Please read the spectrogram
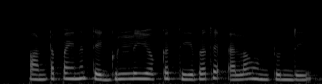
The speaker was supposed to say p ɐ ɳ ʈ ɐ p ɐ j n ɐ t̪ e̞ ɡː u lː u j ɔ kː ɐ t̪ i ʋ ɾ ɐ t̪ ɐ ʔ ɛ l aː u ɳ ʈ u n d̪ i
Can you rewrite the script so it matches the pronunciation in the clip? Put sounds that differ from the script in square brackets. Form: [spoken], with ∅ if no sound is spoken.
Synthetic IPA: p ɐ ɳ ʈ ɐ p ɐ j n ɐ t̪ e̞ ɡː u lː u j ɔ kː ɐ t̪ [iː] ʋ ɾ ɐ t̪ ɐ ʔ ɛ l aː u ɳ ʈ u n d̪ i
